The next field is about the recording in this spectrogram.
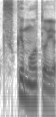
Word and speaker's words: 九十九: で、つくも神って書くものがあれば、えっ、ー、と、もう一つの書き方で、 99 って漢字で書く。 9 と 10 と 9、あの数字の。って書いても、つくもと読むと。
